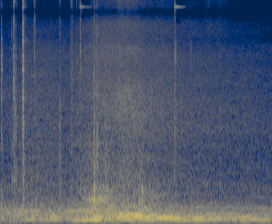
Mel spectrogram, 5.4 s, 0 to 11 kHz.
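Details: Keeway RY8 scooter with weak spark, new ignition switch, used but good spark plug: low, uneven churning cranking for several seconds without firing; turns over but won't start, weak spark suspected, cause unconfirmed.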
